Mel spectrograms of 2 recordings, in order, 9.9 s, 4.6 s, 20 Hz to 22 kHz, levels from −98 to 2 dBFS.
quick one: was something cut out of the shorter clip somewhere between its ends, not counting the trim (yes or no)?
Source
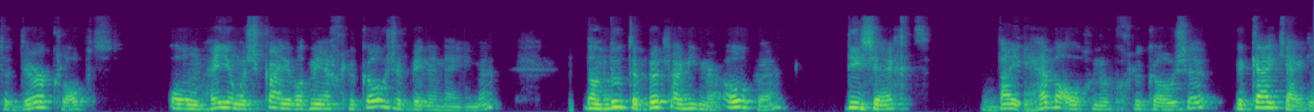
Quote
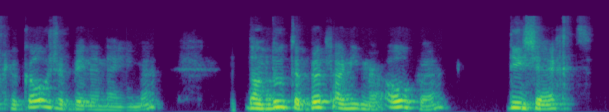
no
